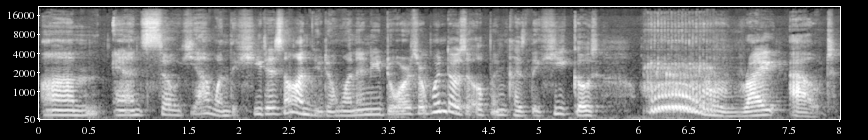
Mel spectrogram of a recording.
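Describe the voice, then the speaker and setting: A woman reading a picture book aloud to children as a teacher, expressively and patiently, pausing to explain and ask questions. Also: on the low side, expressive, creaky. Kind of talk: animated read-aloud with simple explanatory asides.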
